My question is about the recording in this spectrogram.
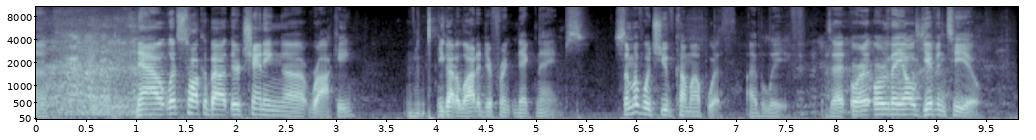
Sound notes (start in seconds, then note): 0.3 audience titters; 7.7 scattered laughter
